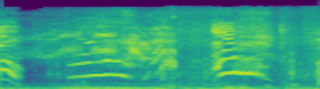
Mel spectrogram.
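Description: Short, high-pitched frightened cries from people inside a moving car, a few separate calls that rise and fall in pitch, over the low steady hum of the car.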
